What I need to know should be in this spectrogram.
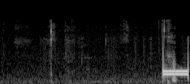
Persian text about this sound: فکر کنم تماسشان قطع شد.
